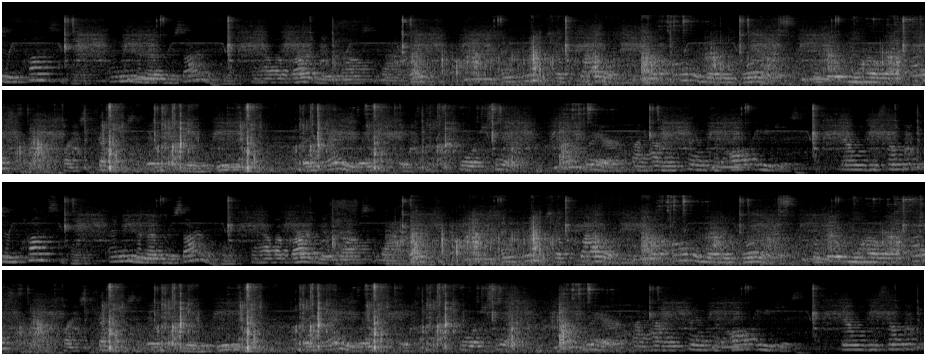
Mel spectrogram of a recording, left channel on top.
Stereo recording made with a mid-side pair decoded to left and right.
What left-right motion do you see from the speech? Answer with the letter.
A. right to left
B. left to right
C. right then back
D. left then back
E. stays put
A.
